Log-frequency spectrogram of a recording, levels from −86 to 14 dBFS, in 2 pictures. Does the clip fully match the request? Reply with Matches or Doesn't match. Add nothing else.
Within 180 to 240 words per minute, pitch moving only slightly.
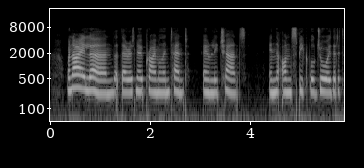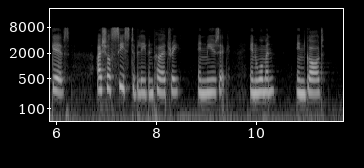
Doesn't match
